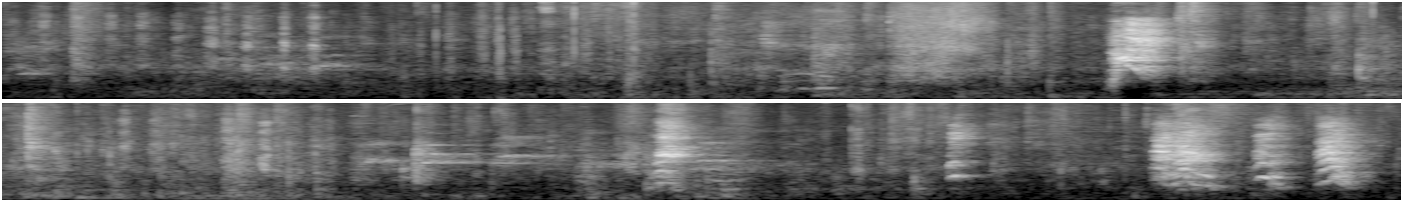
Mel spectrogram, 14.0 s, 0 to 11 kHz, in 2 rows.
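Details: Red female Shiba Inu born 24 August, whimpering softly throughout, broken by sharp high squeaks that burst out near five and a half, ten and thirteen seconds.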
